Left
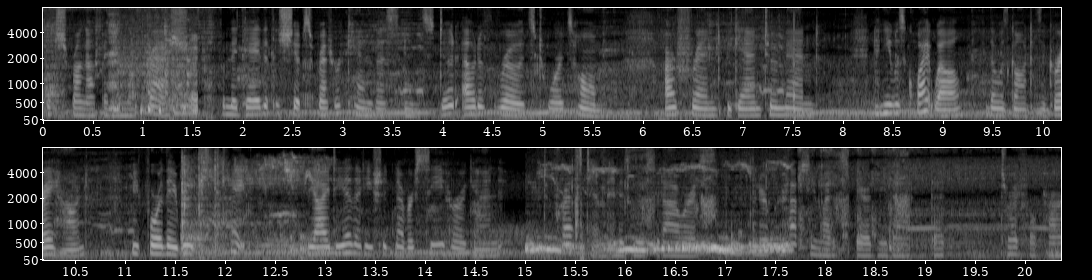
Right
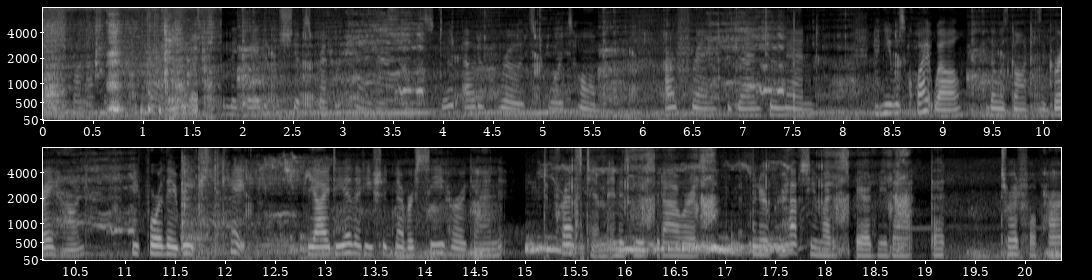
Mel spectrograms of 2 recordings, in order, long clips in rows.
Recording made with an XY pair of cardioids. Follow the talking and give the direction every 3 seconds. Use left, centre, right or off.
left, left, left, centre, right, right, right.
